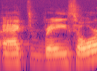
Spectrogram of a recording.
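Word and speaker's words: ActRaiser: razor um a couple act razor i believe it's how it's pronounced uh then also coming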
